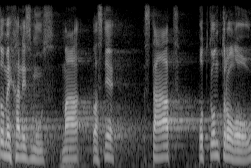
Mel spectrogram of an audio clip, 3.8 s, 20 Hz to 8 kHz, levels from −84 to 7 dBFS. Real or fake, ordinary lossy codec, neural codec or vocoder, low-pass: real; Opus, 64 kbps; none; 7.2 kHz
